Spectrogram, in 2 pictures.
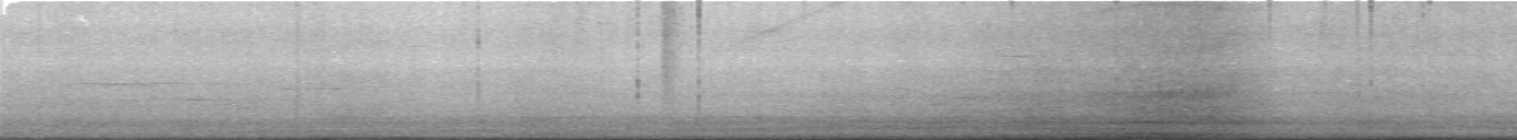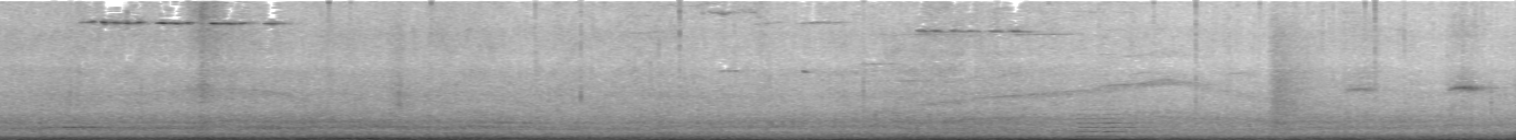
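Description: City street traffic on wet roads: a steady rumble of cars and buses, with one vehicle passing loudest about twelve seconds in.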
